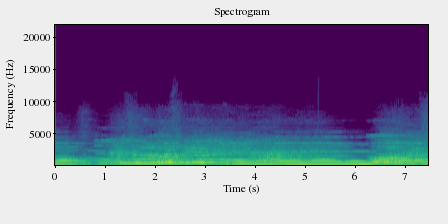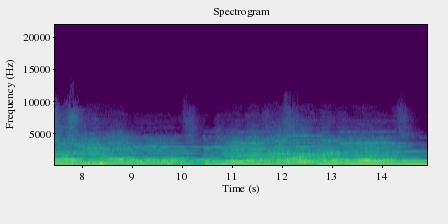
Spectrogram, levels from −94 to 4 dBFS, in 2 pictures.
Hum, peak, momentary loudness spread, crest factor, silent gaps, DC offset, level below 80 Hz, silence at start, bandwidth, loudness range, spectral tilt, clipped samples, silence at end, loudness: none; -6 dBFS; 8 LU; 16 dB; none; under 0.1%; -46 dBFS; 0 s; 7.6 kHz; 5 LU; -7 dB/octave; under 0.1%; 0 s; -21 LUFS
